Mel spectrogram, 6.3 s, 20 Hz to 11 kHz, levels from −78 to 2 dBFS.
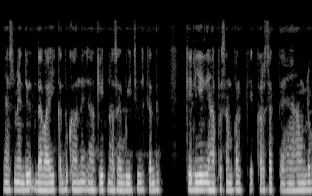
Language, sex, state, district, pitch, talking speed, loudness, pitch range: Angika, male, Bihar, Begusarai, 125 Hz, 175 wpm, -17 LUFS, 120-130 Hz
